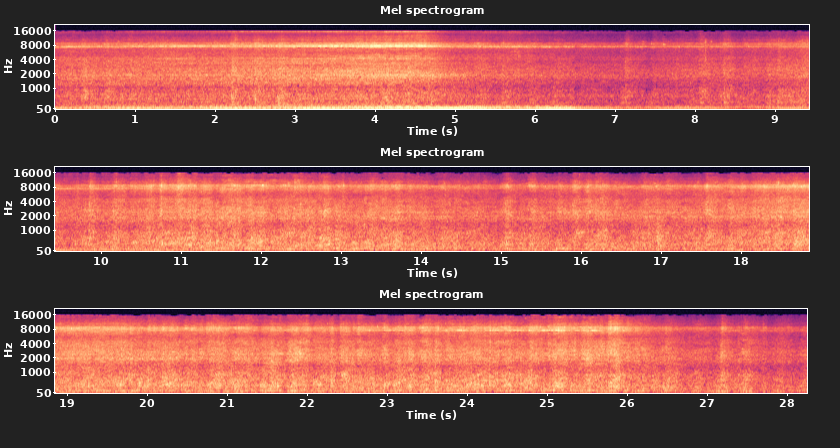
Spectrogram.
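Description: Diesel locomotive's engine rumbling as it hauls a passenger train past, loudest as it goes beneath about five seconds in. Then the coaches roll by with a steady rush of wheels on the rails and light clicking over the rail joints, fading near the end.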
